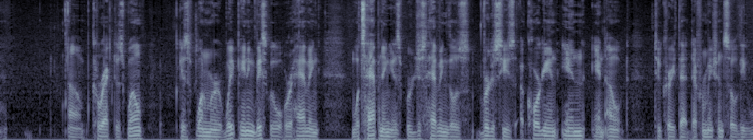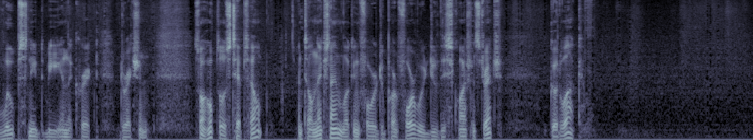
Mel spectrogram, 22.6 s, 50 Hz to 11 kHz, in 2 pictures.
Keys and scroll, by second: 2.7 r.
